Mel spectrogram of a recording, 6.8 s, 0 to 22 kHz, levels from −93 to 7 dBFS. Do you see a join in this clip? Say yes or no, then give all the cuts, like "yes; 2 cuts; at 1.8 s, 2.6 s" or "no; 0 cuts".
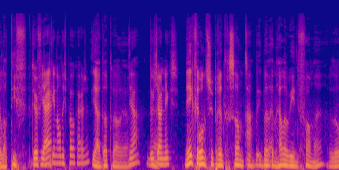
yes; 4 cuts; at 1.0 s, 3.6 s, 3.9 s, 5.4 s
